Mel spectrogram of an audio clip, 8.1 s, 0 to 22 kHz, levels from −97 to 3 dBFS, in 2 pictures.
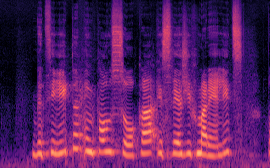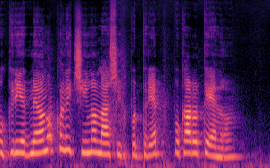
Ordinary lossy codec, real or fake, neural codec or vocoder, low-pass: none; fake; codec, 44.1 kHz, 1.7 kbps, Pupu-Codec; none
